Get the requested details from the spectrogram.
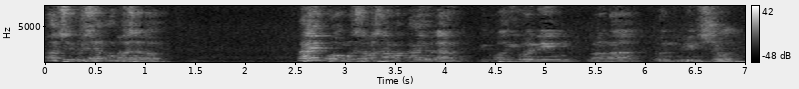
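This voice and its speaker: Against noticeable background noise and audible room echo, a man speaks high for his sex at a fairly slow pace, with very wide pitch swings, big swings in loudness and long, frequent pauses. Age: 60s. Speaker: charity vlog program leader. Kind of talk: group briefing.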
